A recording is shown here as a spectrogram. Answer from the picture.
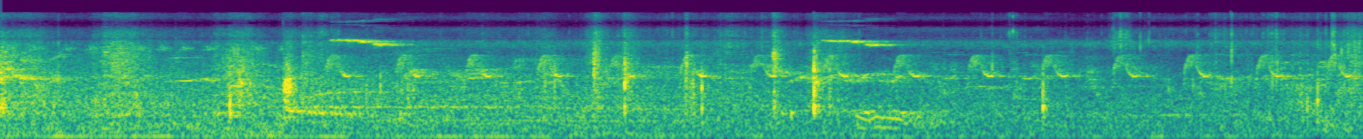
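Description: A small bird calling a quick series of short high chirps, about three a second, over faint outdoor background noise. A few light clicks are scattered through.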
